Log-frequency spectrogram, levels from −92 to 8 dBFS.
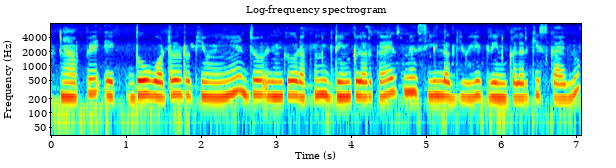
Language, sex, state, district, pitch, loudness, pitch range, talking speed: Hindi, female, Bihar, Madhepura, 235 Hz, -16 LUFS, 220-250 Hz, 220 wpm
